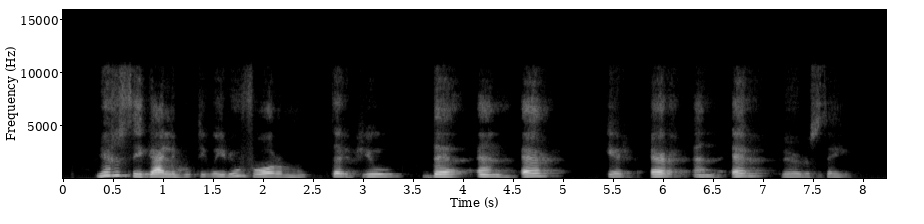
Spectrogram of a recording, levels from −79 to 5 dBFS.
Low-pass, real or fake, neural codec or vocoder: 10.8 kHz; fake; codec, 16 kHz in and 24 kHz out, 0.9 kbps, LongCat-Audio-Codec, four codebook decoder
